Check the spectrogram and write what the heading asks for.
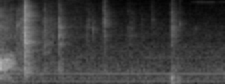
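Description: Quiet room tone with a steady electrical hum, broken by a few faint clicks and a soft thump a little before the end.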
